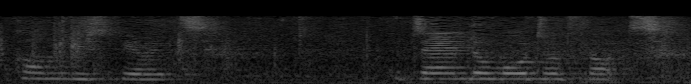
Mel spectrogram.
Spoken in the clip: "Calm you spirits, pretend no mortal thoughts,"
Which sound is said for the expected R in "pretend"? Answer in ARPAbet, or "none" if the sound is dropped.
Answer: none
